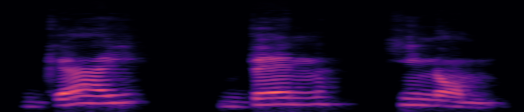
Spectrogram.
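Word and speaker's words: גיא בן הינום: Entonces en hebreo el nombre de ese valle se lo pronuncia Gay Ben Hinom.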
